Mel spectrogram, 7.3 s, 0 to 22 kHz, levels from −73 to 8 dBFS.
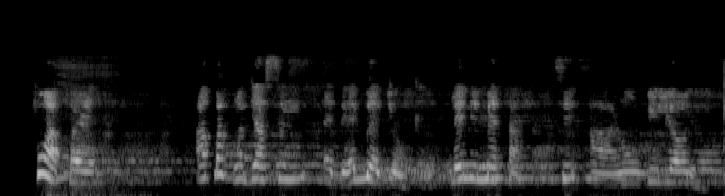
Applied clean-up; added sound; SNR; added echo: neural separator model SepFormer DNS4.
